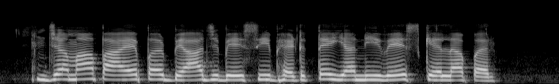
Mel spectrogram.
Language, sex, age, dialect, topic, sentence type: Maithili, female, 41-45, Angika, banking, question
